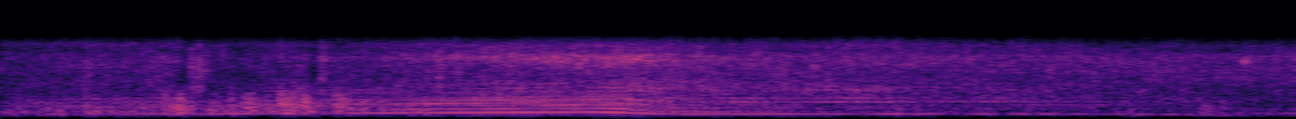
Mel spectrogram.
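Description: A vehicle engine accelerating. Its pitch climbs for about a second and a half, drops about halfway through, then holds steady as it fades.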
